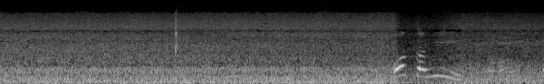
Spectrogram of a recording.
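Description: A shallow river rushes and splashes over rocks and a small waterfall.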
